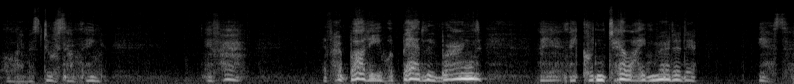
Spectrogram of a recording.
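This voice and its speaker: An actress playing a desperate, scheming jealous killer in 1940s radio melodrama, stammering and whispering. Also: female voice, medium pitch, expressive, moderate pace, vocal fry, long pauses, mellow, breathy edge, full character voice. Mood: panicked. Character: desperate, scheming jealous woman who has just killed. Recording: noisy old 1940s radio recording.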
